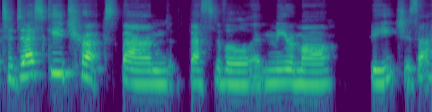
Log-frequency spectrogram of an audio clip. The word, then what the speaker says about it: Miramar: And then we're playing the Tedeschi Trucks Band Festival at Miramar Beach. Is that how you say it? Miramar?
